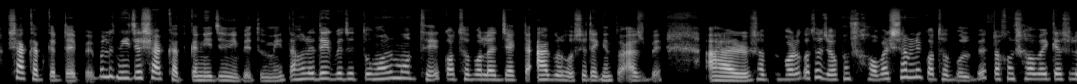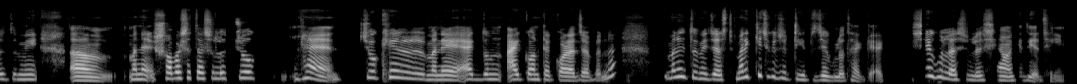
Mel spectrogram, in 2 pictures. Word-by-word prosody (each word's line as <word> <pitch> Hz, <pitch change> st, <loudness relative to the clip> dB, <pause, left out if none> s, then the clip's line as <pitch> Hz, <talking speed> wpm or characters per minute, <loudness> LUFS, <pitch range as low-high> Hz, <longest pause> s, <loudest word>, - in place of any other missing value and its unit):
সাক্ষাৎকার 230 Hz, -9 st, +2 dB
টাইপ -, -, -1 dB
এর। -, -, -7 dB
বলে 360 Hz, +1 st, -2 dB
নিজের 295 Hz, 0 st, +2 dB
সাক্ষাৎকার 230 Hz, -8 st, +1 dB
নিজে 190 Hz, 0 st, -3 dB
নিবে 165 Hz, 0 st, -6 dB
তুমি। 165 Hz, 0 st, -10 dB
তাহলে 250 Hz, +3 st, -2 dB
দেখবে 260 Hz, -1 st, +1 dB
যে, 260 Hz, -, -2 dB
তোমার 250 Hz, +2 st, -1 dB
মধ্যে 260 Hz, -5 st, -4 dB, 0.2 s
কথা 235 Hz, 0 st, -2 dB
বলার 220 Hz, -1 st, +1 dB
যে -, -, +1 dB
একটা 205 Hz, -, -4 dB, 0.2 s
আগ্রহ 215 Hz, -2 st, -3 dB, 0.2 s
সেটা 200 Hz, -2 st, -2 dB
কিন্তু 190 Hz, +1 st, -7 dB
আসবে। 195 Hz, +3 st, -6 dB, 0.6 s
আর 185 Hz, -1 st, +6 dB, 0.2 s
সবচেয়ে 230 Hz, -1 st, -8 dB
বড় 235 Hz, +1 st, +2 dB
কথা 290 Hz, +3 st, -3 dB
যখন 230 Hz, +4 st, -4 dB, 0.2 s
সবার 245 Hz, +3 st, 0 dB
সামনে 335 Hz, 0 st, 0 dB
কথা 240 Hz, -1 st, -5 dB
বলবে, 180 Hz, -2 st, -7 dB
তখন 245 Hz, +1 st, -3 dB
সবাইকে 245 Hz, 0 st, -1 dB
আসলে 245 Hz, 0 st, -5 dB
তুমি 230 Hz, 0 st, -4 dB, 0.5 s
আ -, -, +9 dB, 0.2 s
ম -, -, +1 dB, 0.4 s
মানে 235 Hz, 0 st, +2 dB, 0.2 s
সবার 280 Hz, +1 st, +4 dB
সাথে 295 Hz, -1 st, 0 dB
আসলে 270 Hz, 0 st, 0 dB, 0.2 s
চোখ, 295 Hz, -1 st, +2 dB, 0.5 s
হ্যাঁ, 290 Hz, -, +7 dB, 0.4 s
চোখের 315 Hz, +1 st, +1 dB, 0.3 s
মানে 215 Hz, 0 st, +4 dB, 0.3 s
একদম 240 Hz, +1 st, -5 dB, 0.2 s
আই 230 Hz, -, +8 dB
কনট্যাক্ট 230 Hz, -3 st, -1 dB
করা 185 Hz, -1 st, +8 dB
যাবে 180 Hz, -, -4 dB
না। -, -, -2 dB, 0.6 s
মানে 335 Hz, +3 st, +1 dB
তুমি 280 Hz, -3 st, -2 dB
জাস্ট 220 Hz, -2 st, +3 dB
মানে 305 Hz, +4 st, +3 dB
কিছু, 405 Hz, -4 st, +2 dB
কিছু 295 Hz, -4 st, -4 dB
টিপস 215 Hz, -3 st, -7 dB
যেগুলো 175 Hz, -4 st, -2 dB
থাকে -, -, -8 dB
আরকি। -, -, -10 dB, 0.3 s
সেগুলা 340 Hz, -8 st, +1 dB
আসলে 215 Hz, -4 st, -5 dB
সে -, -, -3 dB
আমাকে 185 Hz, +1 st, -3 dB
দিয়েছিলেন। -, -, -6 dB
240 Hz, 185 wpm, -24 LUFS, 215-275 Hz, 0.6 s, আ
